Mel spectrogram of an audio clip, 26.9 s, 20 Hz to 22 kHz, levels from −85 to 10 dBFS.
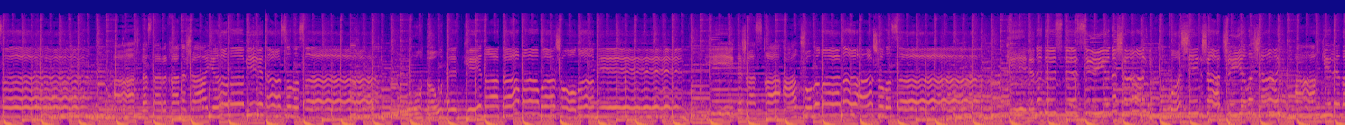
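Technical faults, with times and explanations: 23.41 s and 24.59 s, compressed frames skipped: at each time the sound lurches forward, losing roughly 150 ms at the first point and roughly 100 ms at the second. Whole blocks of the compressed stream were never played, either missing or rejected by the decoder as damaged. The jumps fit about seven and four frames of 23.2 ms each.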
